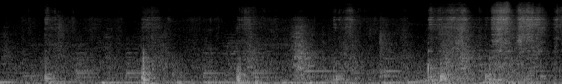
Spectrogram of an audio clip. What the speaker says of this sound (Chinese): 就把面粉搅拌成絮状之后，简单的揉一揉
